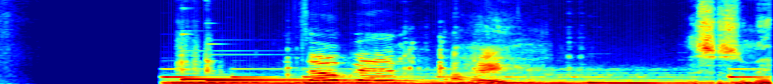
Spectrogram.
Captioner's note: door bell rings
